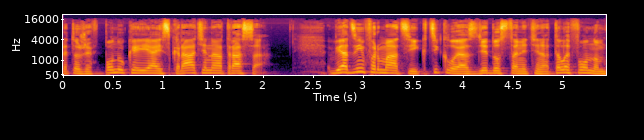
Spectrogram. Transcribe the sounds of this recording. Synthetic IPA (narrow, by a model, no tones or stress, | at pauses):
ɾɛt̪ɔʒɛfpɔnukɛjɛajskɾaːcɛnaːt̪ɾasa̰ | ʋɪad͡zinfɔɾmaːt͡siiːkt͡siklɔjazɟɛd̪ɔst̪aɲɛcɛnat̪ɛlɛfɔːnɔm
